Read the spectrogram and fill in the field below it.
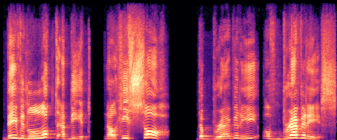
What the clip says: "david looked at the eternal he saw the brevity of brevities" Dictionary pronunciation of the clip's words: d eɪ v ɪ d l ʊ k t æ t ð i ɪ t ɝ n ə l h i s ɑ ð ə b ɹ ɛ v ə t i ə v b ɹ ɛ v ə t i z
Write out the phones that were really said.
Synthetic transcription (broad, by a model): d eɪ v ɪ d l ʊ k t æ t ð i ɪ t ɝ n ə l h i s ɑ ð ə b ɹ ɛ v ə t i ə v b ɹ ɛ v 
